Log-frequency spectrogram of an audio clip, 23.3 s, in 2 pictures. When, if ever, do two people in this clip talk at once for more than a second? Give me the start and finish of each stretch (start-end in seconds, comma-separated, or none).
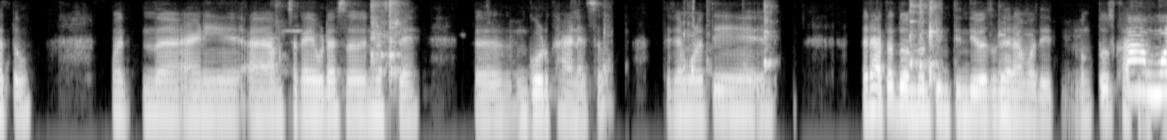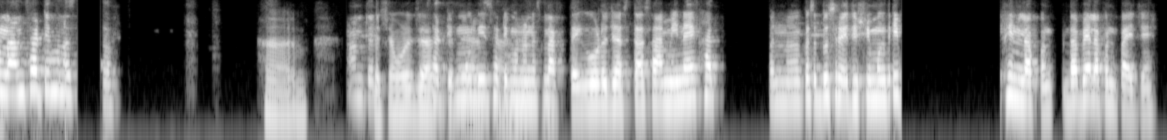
15.4-17.2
